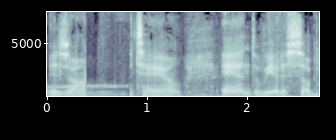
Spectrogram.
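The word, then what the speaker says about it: Matteo: and then he goes, Matu. It's spelled M-A-T-T-E-O. No, my name's Mateo.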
